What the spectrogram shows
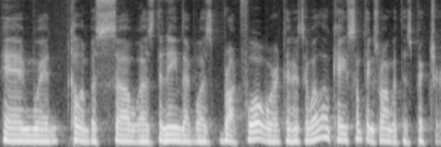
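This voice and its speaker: Over a very clean recording with a silent background, a man with a New Brunswick accent speaks at a fairly quick pace, his medium-pitched voice dark and mellow in tone with ordinary pitch variation. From Maliseet reservation, eastern Canada/Maine. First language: Maliseet. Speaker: anthropologist and artist. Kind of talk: interview. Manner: reflective, many fillers.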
